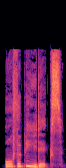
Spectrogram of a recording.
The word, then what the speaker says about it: Orthopedics: Orthopedics. Orthopedics. Orthopedics. 1, 2, 3, 4 và nhấn vào âm thứ 3. Orthopedics. Ok. 7. Pediatrics. Pediatrics. 1, 2, 3, 4 nhấn vào âm thứ 3.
